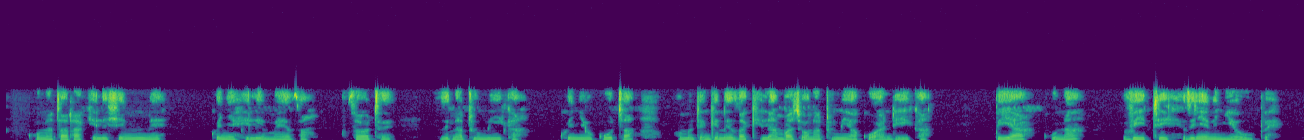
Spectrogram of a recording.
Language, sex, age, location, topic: Swahili, female, 36-49, Kisumu, education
